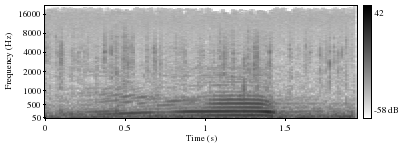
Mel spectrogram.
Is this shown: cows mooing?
yes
